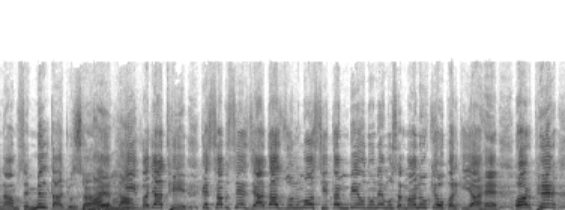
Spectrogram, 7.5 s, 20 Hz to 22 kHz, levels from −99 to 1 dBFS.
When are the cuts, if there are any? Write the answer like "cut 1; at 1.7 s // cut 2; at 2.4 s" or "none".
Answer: cut 1; at 1.8 s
